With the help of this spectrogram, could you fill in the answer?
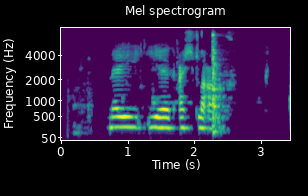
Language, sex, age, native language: Icelandic, female, 8, Icelandic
